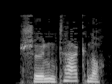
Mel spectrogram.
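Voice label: nice day, German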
